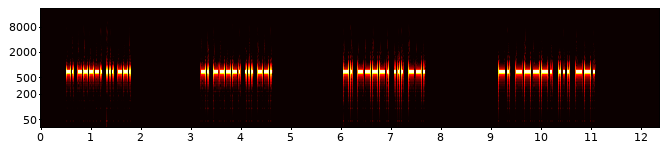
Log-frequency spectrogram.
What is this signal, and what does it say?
Morse code, heard as a keyed tone, about 37 wpm, 700 Hz. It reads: N9SG N9SG N9SG N9SG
